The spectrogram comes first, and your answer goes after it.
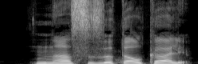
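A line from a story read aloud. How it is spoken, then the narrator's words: Growled. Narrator (Russian): прорычала Гленда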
